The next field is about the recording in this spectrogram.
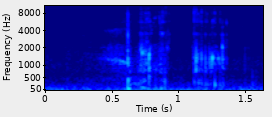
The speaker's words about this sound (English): Slurp, and my tea is cold already.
